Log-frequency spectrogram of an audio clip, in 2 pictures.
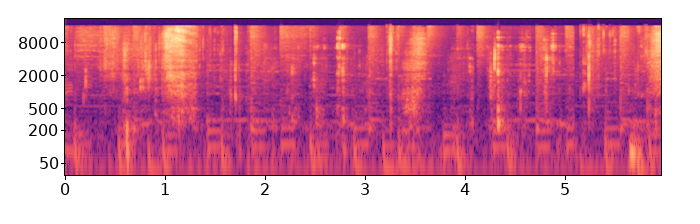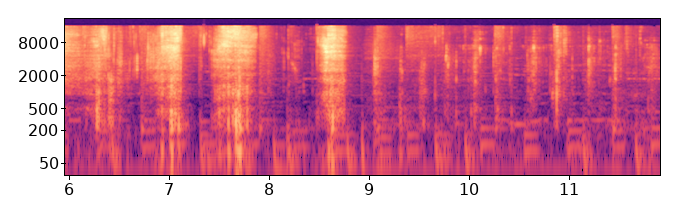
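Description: Close-up eating sounds: bites into a cheeseburger with crisp iceberg lettuce, then crunching and chewing, with the loudest crunches about seven to nine seconds in. Soft music plays underneath.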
